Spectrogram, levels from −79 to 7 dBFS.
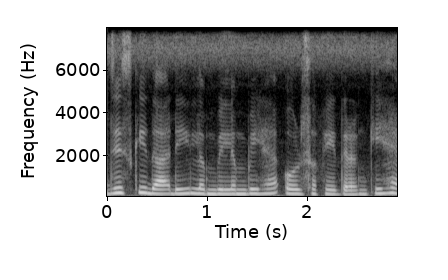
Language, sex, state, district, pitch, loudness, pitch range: Hindi, female, Punjab, Kapurthala, 210 Hz, -15 LUFS, 200-220 Hz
